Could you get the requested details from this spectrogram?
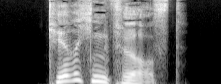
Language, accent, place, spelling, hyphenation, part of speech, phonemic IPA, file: German, Germany, Berlin, Kirchenfürst, Kir‧chen‧fürst, noun, /ˈkɪʁçn̩ˌfʏʁst/, De-Kirchenfürst.ogg
- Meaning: church leader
